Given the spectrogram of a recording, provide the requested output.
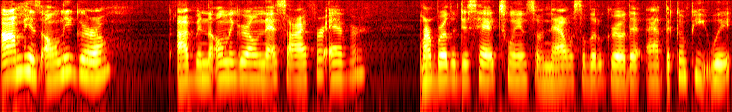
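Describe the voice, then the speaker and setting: A woman with a plain, everyday voice talks at a fairly quick pace, her medium pitch held in fairly even intonation. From California (Oakland). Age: 30s. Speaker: podcast guest, single mom. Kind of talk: casual chat.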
